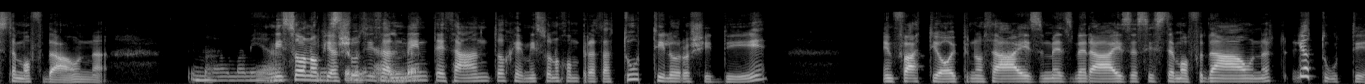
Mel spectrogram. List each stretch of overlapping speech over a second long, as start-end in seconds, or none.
2.7-4.3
